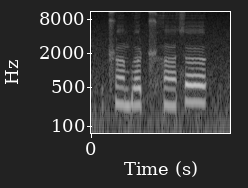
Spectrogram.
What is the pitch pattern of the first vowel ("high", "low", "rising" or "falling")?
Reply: low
